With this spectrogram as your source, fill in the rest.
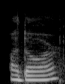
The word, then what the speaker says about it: Adar: Adar. Pronounced the exact same way, Adar, right?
